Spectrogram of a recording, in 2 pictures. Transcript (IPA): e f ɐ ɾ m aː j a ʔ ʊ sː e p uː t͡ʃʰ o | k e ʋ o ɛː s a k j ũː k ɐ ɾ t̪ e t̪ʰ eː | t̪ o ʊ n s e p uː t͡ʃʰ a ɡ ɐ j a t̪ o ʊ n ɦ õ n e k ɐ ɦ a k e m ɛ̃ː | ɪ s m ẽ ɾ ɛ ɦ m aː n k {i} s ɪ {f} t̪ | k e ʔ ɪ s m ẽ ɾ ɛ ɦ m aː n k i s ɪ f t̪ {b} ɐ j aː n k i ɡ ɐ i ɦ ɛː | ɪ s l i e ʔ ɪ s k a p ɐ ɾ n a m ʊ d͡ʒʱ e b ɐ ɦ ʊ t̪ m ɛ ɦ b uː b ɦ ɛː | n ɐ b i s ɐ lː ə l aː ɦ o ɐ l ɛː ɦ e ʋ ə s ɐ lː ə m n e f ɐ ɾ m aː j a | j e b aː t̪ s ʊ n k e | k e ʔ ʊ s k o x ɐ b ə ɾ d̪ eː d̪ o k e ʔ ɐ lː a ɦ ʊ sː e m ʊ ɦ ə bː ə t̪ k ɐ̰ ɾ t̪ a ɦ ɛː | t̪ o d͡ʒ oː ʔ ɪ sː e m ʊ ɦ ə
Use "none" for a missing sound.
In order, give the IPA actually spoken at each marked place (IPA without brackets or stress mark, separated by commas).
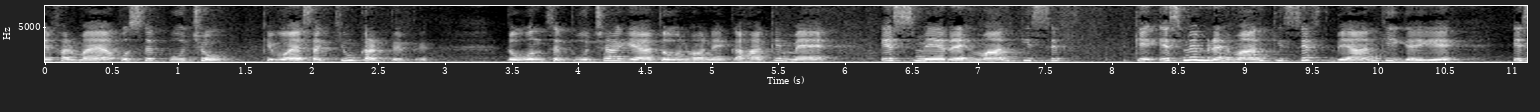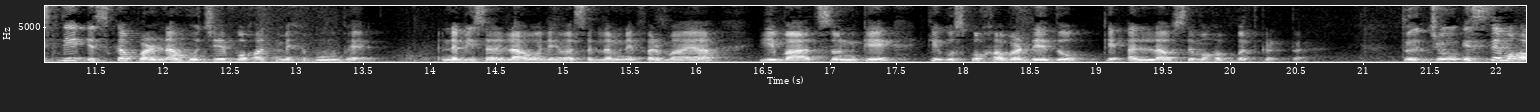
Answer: i, f, b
